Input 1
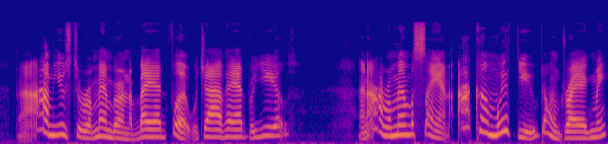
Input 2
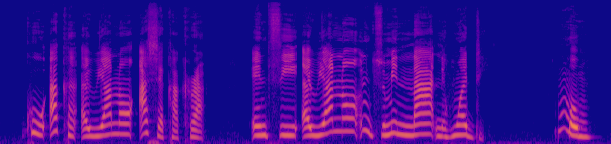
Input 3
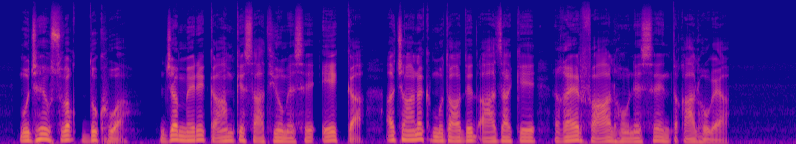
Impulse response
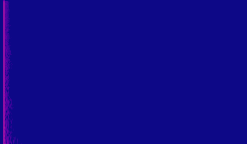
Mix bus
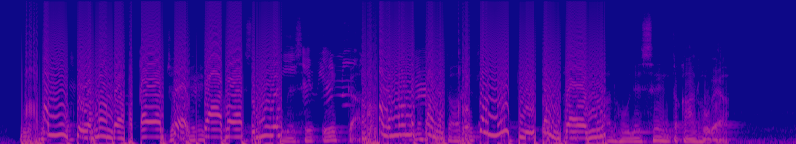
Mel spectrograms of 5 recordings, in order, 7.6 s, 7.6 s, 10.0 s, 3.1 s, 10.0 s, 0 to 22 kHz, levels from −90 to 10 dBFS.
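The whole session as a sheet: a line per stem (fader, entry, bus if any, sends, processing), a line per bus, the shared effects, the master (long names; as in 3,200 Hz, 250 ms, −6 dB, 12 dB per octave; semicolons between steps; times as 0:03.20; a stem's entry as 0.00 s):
−2.5 dB, 0.00 s, no send, Butterworth low-pass 1,100 Hz 96 dB per octave; mains-hum notches 60/120/180/240/300/360/420 Hz; comparator with hysteresis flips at −33 dBFS
−16.5 dB, 0.00 s, no send, Butterworth high-pass 1,300 Hz 48 dB per octave
−16.0 dB, 0.00 s, send −6.5 dB, low-shelf EQ 490 Hz +11.5 dB; hum removal 67.5 Hz, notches 9; automatic ducking −21 dB, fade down 0.20 s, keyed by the first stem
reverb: on, RT60 0.35 s, pre-delay 8 ms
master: soft clipping −37 dBFS, distortion −12 dB; downward compressor, threshold −46 dBFS, peak gain reduction 7.5 dB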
